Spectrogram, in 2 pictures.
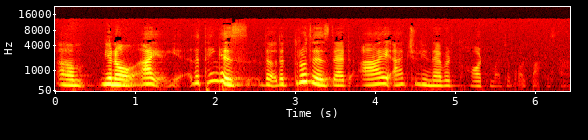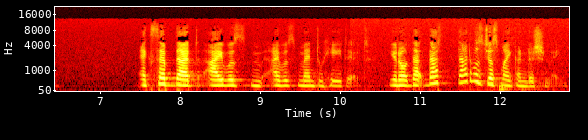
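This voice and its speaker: A woman's voice: on the high side, moderate pace, mellow, lo-fi sound. A woman from India, a filmmaker telling personal stories conversationally as an interview guest. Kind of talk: conversational storytelling in a panel interview.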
